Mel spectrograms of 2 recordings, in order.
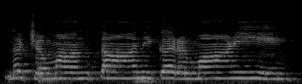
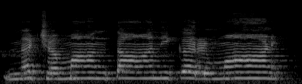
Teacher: म्हणजे बघा, न च मान्तानि कर्माणि. कर्माणि, मा किंचित लांबवला आणि नी पटकन खेचून घेतला, त्यामुळे मग तो दीर्घ होण्याची शक्यता नसते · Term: ऱ्हस्व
